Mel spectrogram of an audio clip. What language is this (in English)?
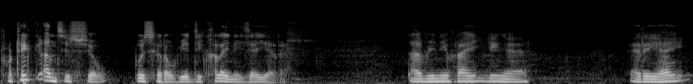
Bodo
